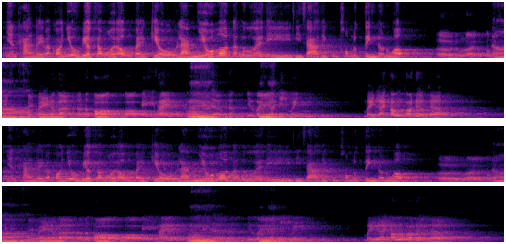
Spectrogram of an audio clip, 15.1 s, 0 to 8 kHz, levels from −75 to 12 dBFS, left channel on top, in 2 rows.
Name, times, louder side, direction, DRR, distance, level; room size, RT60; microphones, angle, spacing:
voice 1, 0.0-6.1 7.3-8.5 8.9-9.2 10.3-10.8 11.4-11.8, left 2 dB, 40° left, 10 dB, 0.5 m, -20 dB
voice 2, 6.5-12.2 12.9-14.1, left 1 dB, 85° left, 4 dB, 1.2 m, -25 dB
19.0 x 13.5 x 5.0 m, 2.5 s
head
